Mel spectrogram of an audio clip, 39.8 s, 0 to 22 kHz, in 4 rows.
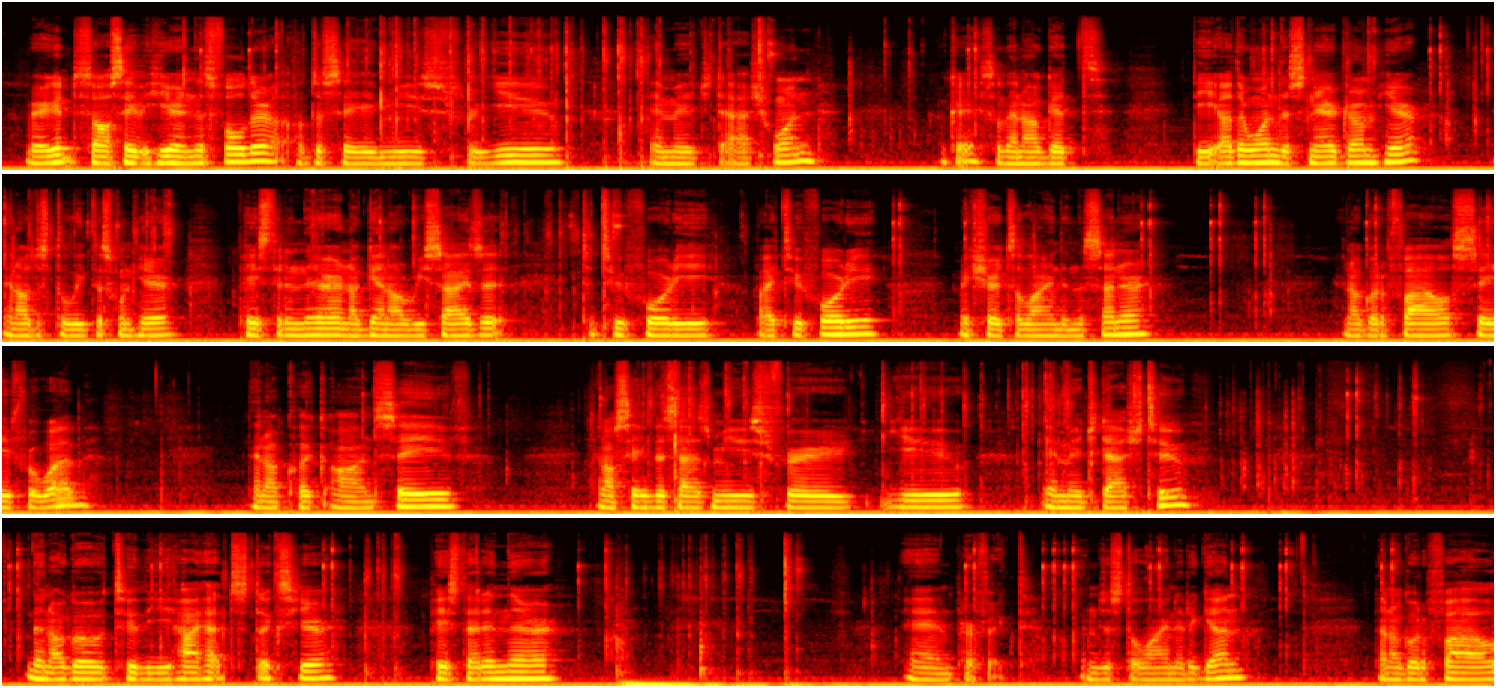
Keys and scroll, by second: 2.1-5.2 typing, 9.0 super+c, 10.6 BackSpace, 10.9 super+v, 13.0-14.3 typing, 24.0-27.6 typing, 29.2 BackSpace, 31.5 super+c, 32.4 super+v, 34.2-35.2 typing.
